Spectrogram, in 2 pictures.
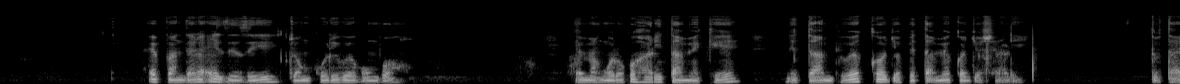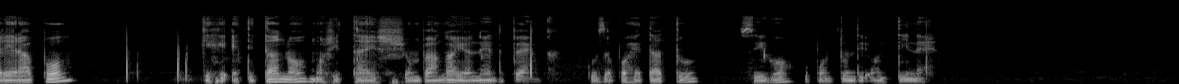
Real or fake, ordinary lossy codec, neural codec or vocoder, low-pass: real; AAC, 48 kbps; none; 9.9 kHz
